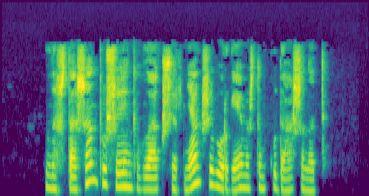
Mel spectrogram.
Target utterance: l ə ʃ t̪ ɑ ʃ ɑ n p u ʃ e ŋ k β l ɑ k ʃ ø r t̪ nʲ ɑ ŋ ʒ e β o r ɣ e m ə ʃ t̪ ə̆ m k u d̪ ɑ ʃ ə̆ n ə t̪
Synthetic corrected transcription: l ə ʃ t̪ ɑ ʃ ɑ n p u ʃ e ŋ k β l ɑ k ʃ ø r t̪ nʲ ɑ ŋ ʃ e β o r ɣ e m ə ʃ t̪ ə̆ m k u d̪ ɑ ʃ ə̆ n ə t̪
